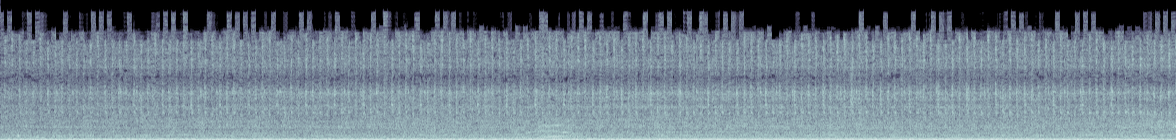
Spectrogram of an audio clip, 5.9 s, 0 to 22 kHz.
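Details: 2004 Honda Accord after replacing the failed ignition coil that caused rough running and no-start: steady even idle hum, no misfire stumble; check engine light out, only slight hesitation.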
